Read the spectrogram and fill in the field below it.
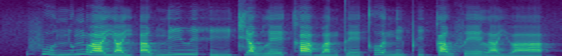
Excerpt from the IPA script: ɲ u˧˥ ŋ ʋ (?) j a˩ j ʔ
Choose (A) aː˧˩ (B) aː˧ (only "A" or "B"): B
